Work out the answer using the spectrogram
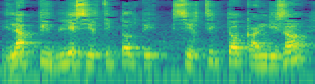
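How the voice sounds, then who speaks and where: Halting Congolese man, higher voice. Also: a little mellow, slight background noise. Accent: Congolese French. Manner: halting and repetitive, many restarts and fillers. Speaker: man clearing his name. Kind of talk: video statement.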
